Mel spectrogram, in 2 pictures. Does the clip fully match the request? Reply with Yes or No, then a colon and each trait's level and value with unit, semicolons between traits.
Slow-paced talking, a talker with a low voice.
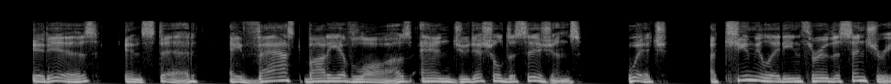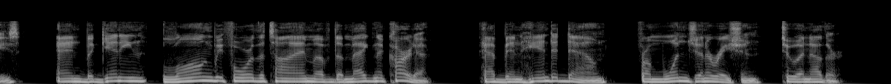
Yes: slow, 120 wpm; low, 130 Hz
